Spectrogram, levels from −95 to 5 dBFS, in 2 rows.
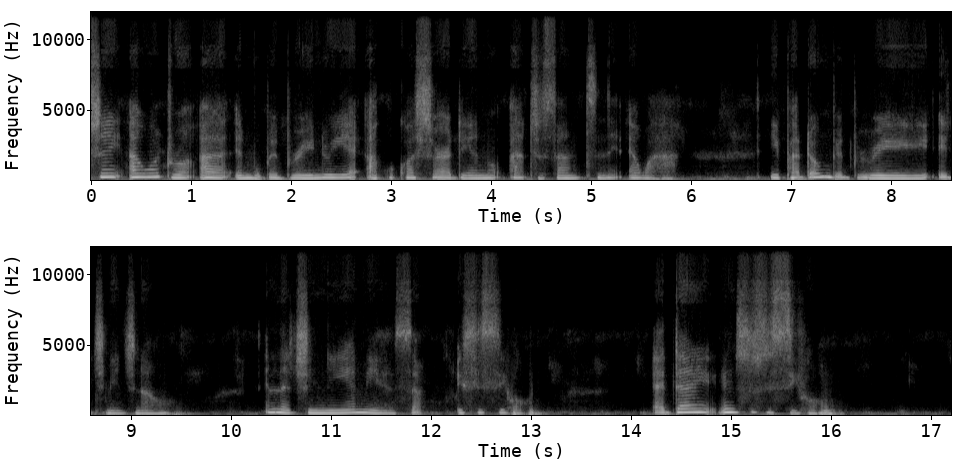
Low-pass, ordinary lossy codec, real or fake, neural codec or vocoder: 10.8 kHz; Opus, 16 kbps; fake; codec, 24 kHz, 0.9 kbps, WavTokenizer, small release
